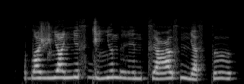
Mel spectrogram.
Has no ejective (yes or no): yes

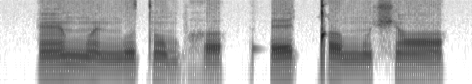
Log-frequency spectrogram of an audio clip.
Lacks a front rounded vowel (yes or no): yes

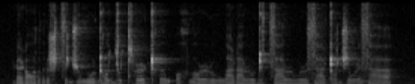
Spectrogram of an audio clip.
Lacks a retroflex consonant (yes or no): no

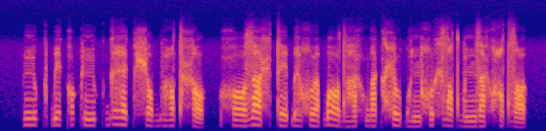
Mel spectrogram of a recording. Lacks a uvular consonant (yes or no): no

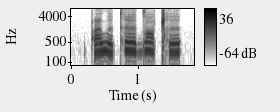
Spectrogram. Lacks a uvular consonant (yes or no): no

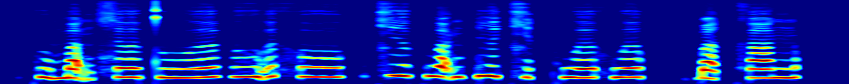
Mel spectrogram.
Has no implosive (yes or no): no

